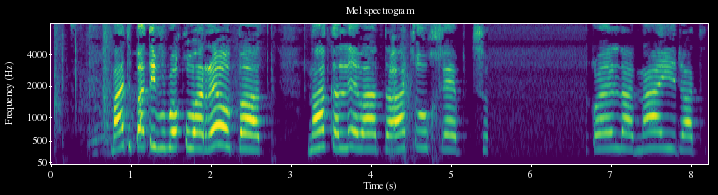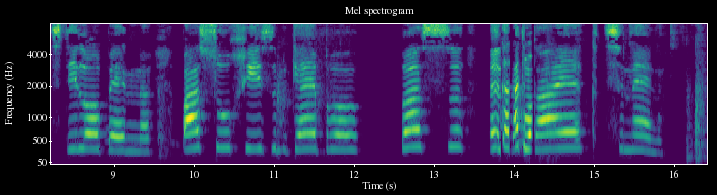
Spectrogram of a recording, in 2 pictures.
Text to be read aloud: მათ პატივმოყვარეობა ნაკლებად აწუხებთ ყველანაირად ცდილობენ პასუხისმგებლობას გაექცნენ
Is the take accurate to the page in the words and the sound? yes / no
no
